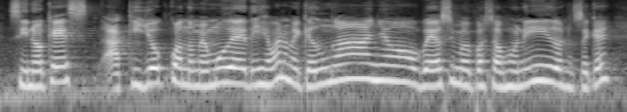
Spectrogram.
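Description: A Venezuelan woman in her late thirties, a sports journalist telling stories candidly in a relaxed interview. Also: high voice. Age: 30s. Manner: chatty and candid, rapid storytelling. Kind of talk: casual interview chat.

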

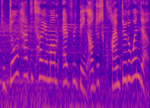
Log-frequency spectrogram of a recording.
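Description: A high, very animated little-girl voice in an audio drama. She is a strange, pushy child who coaxes and insists. Clear background noise surrounds her. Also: fast talker. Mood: insistent pleading. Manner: insistent, coaxing. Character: strange little girl, pushy, pleading, eerie new neighbor. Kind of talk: immersive audio drama acting.

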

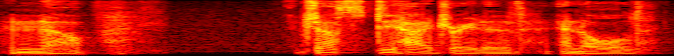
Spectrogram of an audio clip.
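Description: An actor playing a weary, sardonic middle-aged police officer in an audio drama, dry and terse, with a husky voice. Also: male voice, rumbling low, slow, exaggerated voice.

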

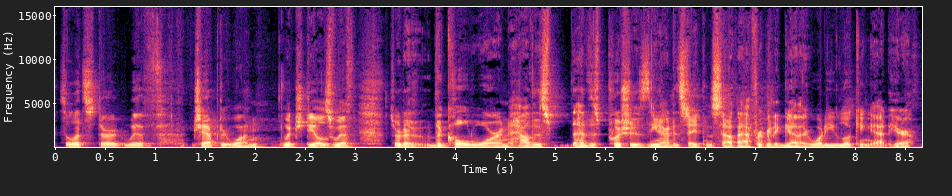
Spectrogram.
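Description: Male interviewer, low and husky, conversational and engaged. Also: moderate pace, a bit bright. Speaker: interviewer, podcast host. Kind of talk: interview questions.

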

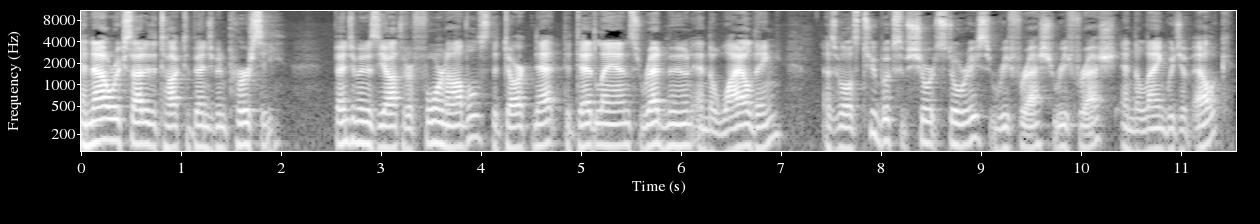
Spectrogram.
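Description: A man's voice: mid-range voice, normal speed, pushed and bright. A man co-hosting a podcast, giving introductions and chatting with guests. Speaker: podcast co-host. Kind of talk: scripted introductions and interview chat.

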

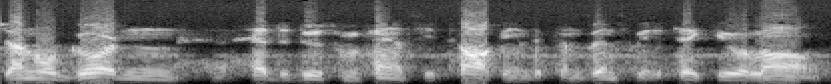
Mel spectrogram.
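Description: A man playing a blunt, wry, emotional space captain in a science fiction radio drama, with an expressive, informal delivery. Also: fairly low pitch, fast, natural voice. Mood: frank, reflective. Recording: muffled, noisy 1970s radio recording.

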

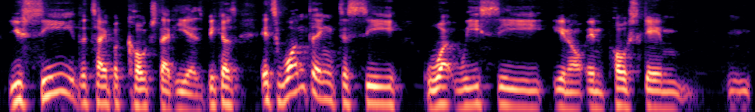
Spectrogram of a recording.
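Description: A man's voice: on the low side, fairly bright tone. A man co-hosting a sports radio show, talking casually and restarting his sentences often as he argues his points.

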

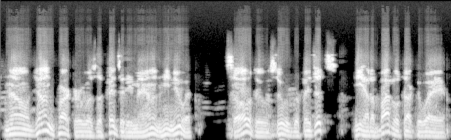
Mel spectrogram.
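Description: A man narrating a historical crime drama for old radio in a measured, deadpan way. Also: sits low, breathy edge, heavily acted. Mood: dry, wry. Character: dry, wry storyteller of historical crimes. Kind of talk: scripted 1950s radio narration. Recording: muffled old radio recording.

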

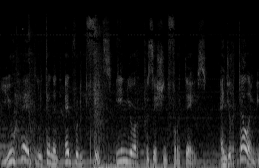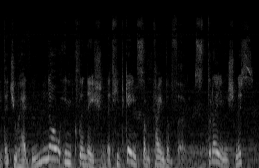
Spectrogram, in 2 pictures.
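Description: An actor playing an imperious, slippery professor in an audio drama, smug and demanding. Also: male voice, fairly high pitch, sing-song, a little slow, few pauses, over music, poor audio. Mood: impatient, interrogating. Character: imperious, slippery male professor commanding a military operation.

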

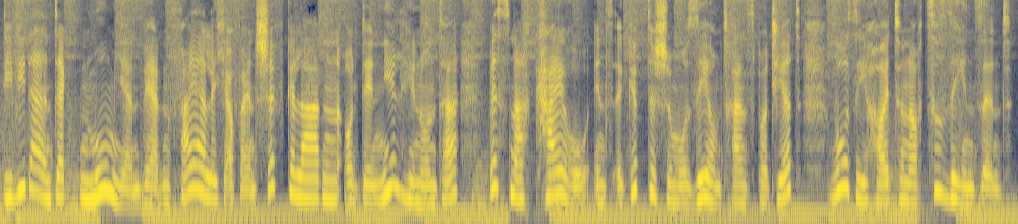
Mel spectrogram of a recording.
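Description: Young female podcast host, higher voice, clear explanatory delivery, scripted narration, faint music behind. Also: very animated, moderate pace, hardly any pauses.

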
